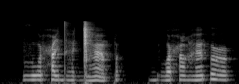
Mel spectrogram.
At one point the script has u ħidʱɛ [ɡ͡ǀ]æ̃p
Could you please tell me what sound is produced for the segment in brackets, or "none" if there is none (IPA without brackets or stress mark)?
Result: ɡ͡ǀ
